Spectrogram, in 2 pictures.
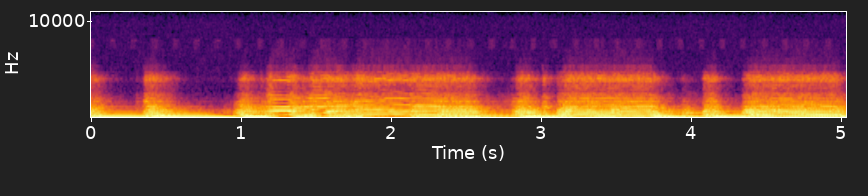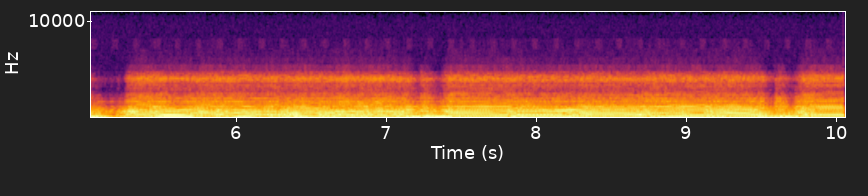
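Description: Guitar strummed in chords, with a quick run of single picked notes about a second in.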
